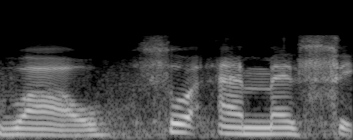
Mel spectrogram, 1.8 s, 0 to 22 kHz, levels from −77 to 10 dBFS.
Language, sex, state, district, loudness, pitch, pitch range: Hindi, female, Goa, North and South Goa, -14 LUFS, 180 Hz, 160-190 Hz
